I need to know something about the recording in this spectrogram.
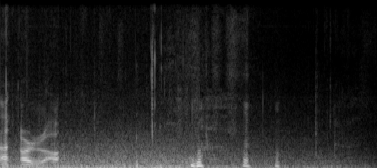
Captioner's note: laughter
